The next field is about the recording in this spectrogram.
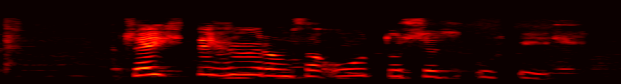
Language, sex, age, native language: Icelandic, female, 13, Icelandic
